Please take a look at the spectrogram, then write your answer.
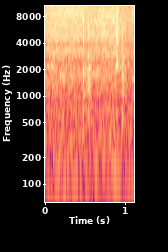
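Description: Ground pork seasoned with dark soy sauce sizzles steadily in a hot pan, a dense continuous hiss with a couple of soft scrapes as a spatula breaks up the clumps.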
